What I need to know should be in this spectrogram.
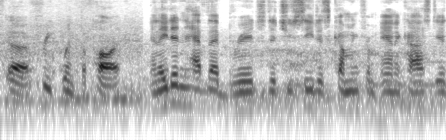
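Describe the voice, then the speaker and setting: A man with an American accent speaks at a moderate pace with lively intonation, over noticeable background noise. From Southeast Washington DC. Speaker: park community worker. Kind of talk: oral history interview. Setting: outdoors in a park.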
